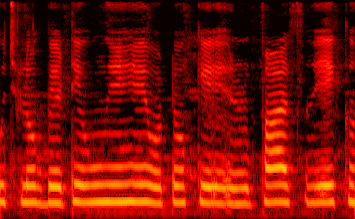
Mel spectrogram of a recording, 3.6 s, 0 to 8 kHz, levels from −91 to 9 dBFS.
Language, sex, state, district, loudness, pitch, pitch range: Hindi, female, Uttar Pradesh, Hamirpur, -32 LUFS, 230 Hz, 225-235 Hz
